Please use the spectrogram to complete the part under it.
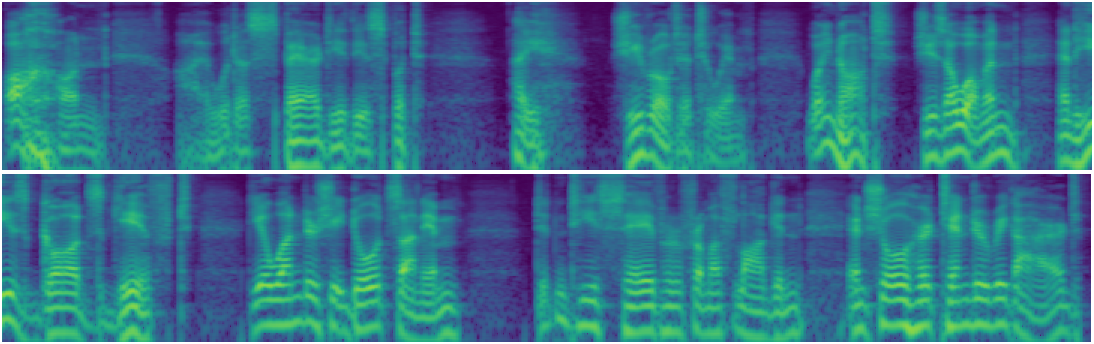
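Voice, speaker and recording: Guy doing a sly scoundrel, all fake humble and hard done by, voice swooping about, a bit gravelly, audiobook. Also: extremely low pitch, big pitch swings, measured pace, pauses often, fairly bright tone, full character voice. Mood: feigned remorse. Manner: mock-humble, martyred, theatrical. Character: sly male rogue feigning meek, wounded innocence.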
